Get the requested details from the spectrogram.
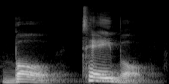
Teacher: sempre vai ser o som da consoante mais o som do L que aquele som do Dark toma cuidado para você não fazer um som de ditongo porque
